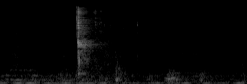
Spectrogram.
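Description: One sharp, short click a little under a second in, followed by a fainter click, over quiet room tone.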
